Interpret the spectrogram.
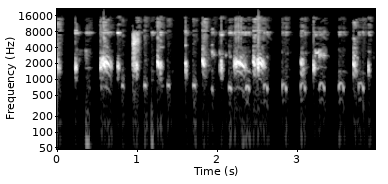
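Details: Lure recording of Javan pond heron, used to attract the birds when hunting. Short, harsh, nasal squawks follow one another almost without pause, with some raspier notes among them.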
